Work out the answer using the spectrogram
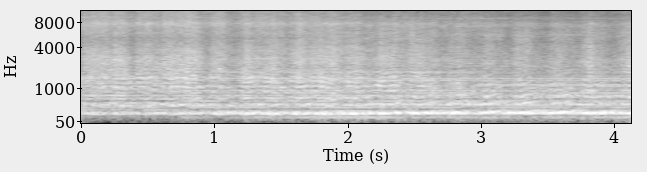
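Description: Double-decker electric passenger train running with a steady electric hum: a low held tone with several higher tones above it, growing slightly louder.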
